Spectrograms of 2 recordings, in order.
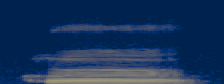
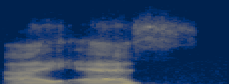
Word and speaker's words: Coreopsis: Coreopus? It's like, I don't know how to pronounce that. It's Coreopsis.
